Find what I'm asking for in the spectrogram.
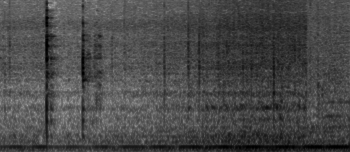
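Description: Onions dropped into a hot pan, two sharp clatters followed by a building, steady sizzle that grows louder and fills the rest of the moment, close by and without talk.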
